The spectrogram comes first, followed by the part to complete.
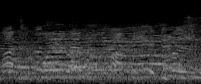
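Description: Speech: people talking, with background chatter.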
